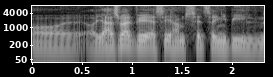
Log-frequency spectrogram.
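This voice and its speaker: A man talks at a fairly quick pace in a normal speaking voice with fairly high pitch and ordinary pitch variation. The sound is dry and close with no echo. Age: 50s. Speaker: freelance sports journalist. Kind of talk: casual panel discussion.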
